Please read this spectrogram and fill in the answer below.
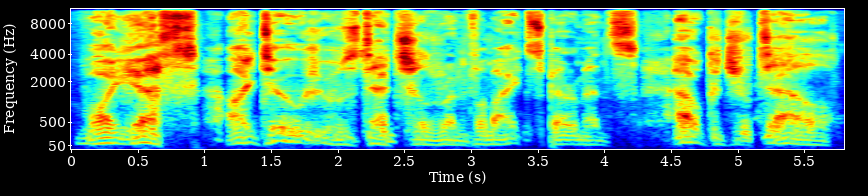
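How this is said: It is said in a put-on character voice.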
